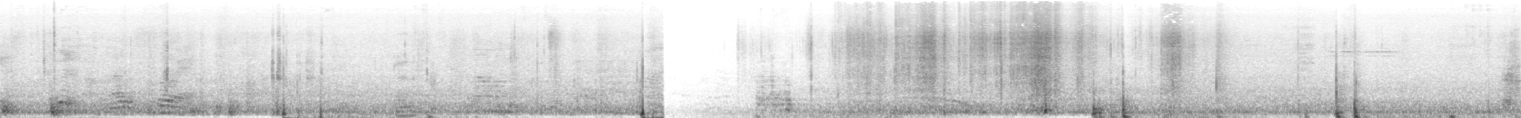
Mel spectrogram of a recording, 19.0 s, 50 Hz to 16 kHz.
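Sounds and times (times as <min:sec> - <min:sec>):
bubble wrap rustling and crinkling: 0:09.2 - 0:15.5.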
